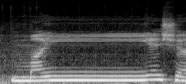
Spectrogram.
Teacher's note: نون ساکن کے بعد یمون میں سے یا ہے تو اسی طرح ہم دونوں کو آپس میں ملا کے پڑھیں گے, غنے کے ساتھ پڑھیں گے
